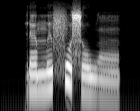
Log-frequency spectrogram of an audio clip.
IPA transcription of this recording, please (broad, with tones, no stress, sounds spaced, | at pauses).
ɾ ɛ˨ m e˨˦ f o˦˨ s o˨ w ɔ̃˨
